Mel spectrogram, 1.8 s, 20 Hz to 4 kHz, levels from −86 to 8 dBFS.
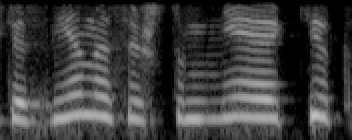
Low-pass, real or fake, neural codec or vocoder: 3.6 kHz; real; none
